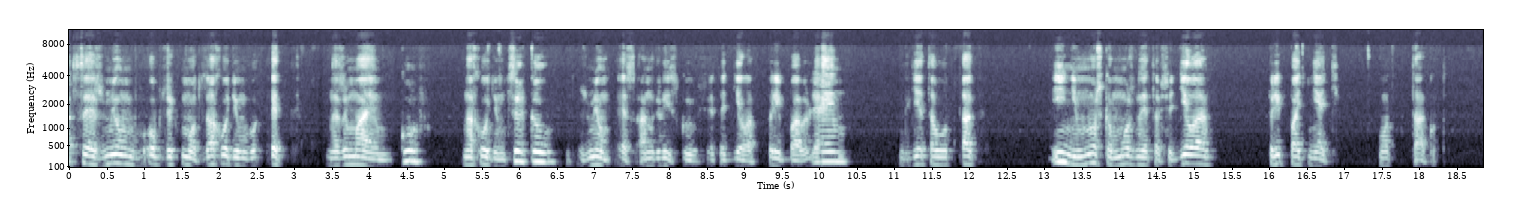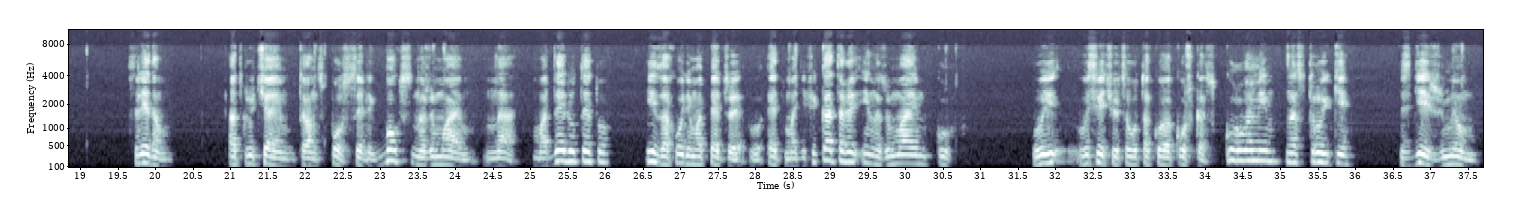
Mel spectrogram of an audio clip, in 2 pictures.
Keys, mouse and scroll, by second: 0.4 Tab, 3.1 click, 7.3 s, 12.8 middle click, 16.3 click, 19.8 middle click, 24.7 click, 28.4 click, 37.2 click.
